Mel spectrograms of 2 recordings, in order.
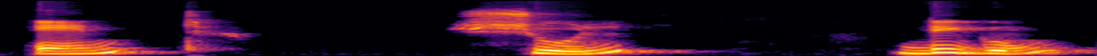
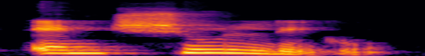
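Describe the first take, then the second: First: The word is split into separate slow syllables. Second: The word is said quickly as one unit. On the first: "break down the syllables" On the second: "repeat them faster"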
